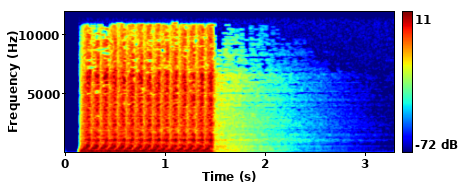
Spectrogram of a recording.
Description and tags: DnB&Dubstep 008
DnB & Dubstep Samples
dnb, drumandbass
